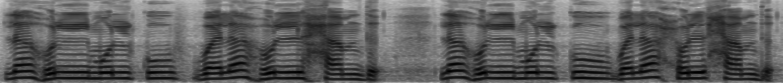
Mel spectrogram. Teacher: वला हुल हमदु, लेकिन स्टॉप करेंगे तो दाल पे जज़म लग जाएगी और ये कलकला वाला हर्फ बन जाएगा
